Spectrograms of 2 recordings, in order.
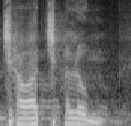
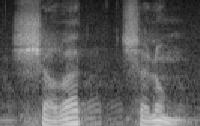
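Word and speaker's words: שבת שלום: el idioma hebreo entonces no es chavat shalom sino shabat shalom bien no es moch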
